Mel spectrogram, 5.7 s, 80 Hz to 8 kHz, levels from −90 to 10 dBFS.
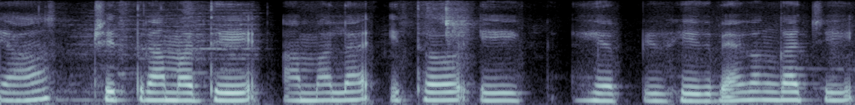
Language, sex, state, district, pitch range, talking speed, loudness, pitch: Marathi, female, Maharashtra, Gondia, 215-230 Hz, 95 wpm, -17 LUFS, 220 Hz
